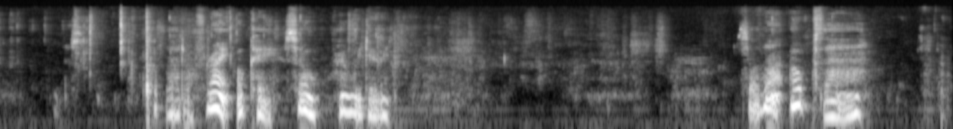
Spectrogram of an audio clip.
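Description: Paper rustles and slides under hands.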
